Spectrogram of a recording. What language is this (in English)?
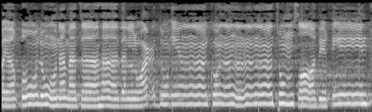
Arabic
